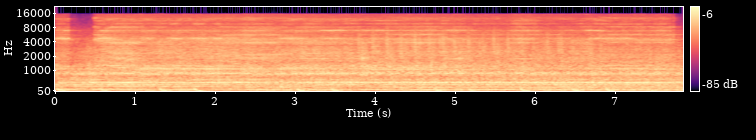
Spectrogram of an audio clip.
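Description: A bench grinder hums steadily as it spins.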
